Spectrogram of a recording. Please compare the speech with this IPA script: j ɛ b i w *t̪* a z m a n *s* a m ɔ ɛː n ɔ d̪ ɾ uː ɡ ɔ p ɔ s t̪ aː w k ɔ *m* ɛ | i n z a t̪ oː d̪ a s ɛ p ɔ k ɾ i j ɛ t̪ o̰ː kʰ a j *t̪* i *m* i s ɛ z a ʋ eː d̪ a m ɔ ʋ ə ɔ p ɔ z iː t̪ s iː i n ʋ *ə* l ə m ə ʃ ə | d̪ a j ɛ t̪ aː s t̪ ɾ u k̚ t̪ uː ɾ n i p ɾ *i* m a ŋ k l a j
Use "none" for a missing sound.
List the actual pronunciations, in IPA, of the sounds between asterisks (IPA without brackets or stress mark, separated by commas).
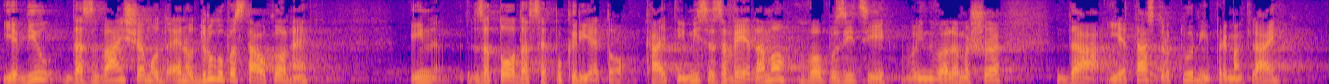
d̪, ʃ, n, t̪, m, ə, ɛ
